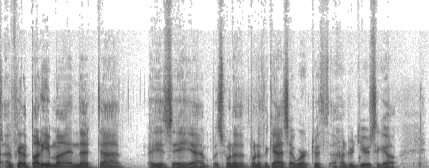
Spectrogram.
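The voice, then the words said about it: Strong New England accent. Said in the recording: “you still got that great New England accent”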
